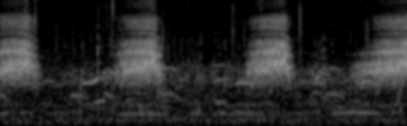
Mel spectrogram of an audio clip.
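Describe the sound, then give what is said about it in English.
Male mallard ducks on a pond, arguing among themselves, give four raspy, nasal calls in steady succession, moderately loud, with no talking. “sounds, especially when they are arguing among themselves.”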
